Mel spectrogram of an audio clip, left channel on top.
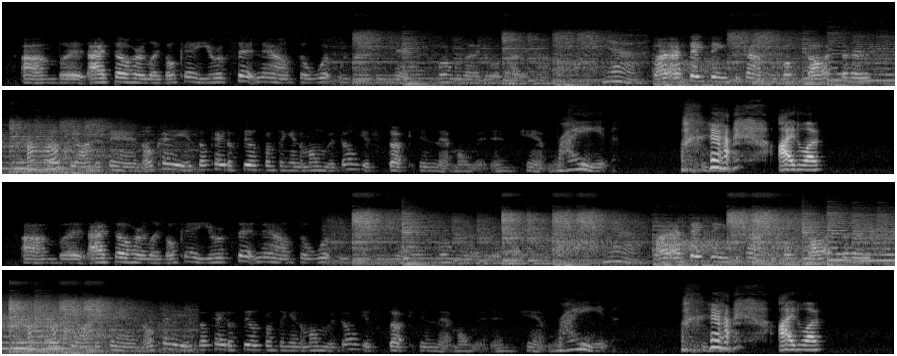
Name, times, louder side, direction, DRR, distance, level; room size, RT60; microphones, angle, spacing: voice 1, 0.2-5.5 6.5-8.7 9.4-14.8 15.9-16.1, left 2 dB, 60° left, 1.0 m, -31 dB
sound 1, 3.2-10.9, right 6 dB, 55° right, 0.6 m, -31 dB
voice 2, 6.0-6.5 9.2-9.5 14.5-15.0 15.7-17.1, left 3 dB, 25° left, 0.6 m, -23 dB
6.3 x 2.3 x 3.0 m
head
